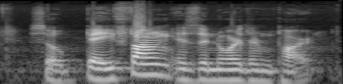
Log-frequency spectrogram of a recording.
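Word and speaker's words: 北方: 北 is 三声, and 方 is 一声. 三声 is falling and then rising, and then 一声 is just the flat tone again. So 北方 is the northern part.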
